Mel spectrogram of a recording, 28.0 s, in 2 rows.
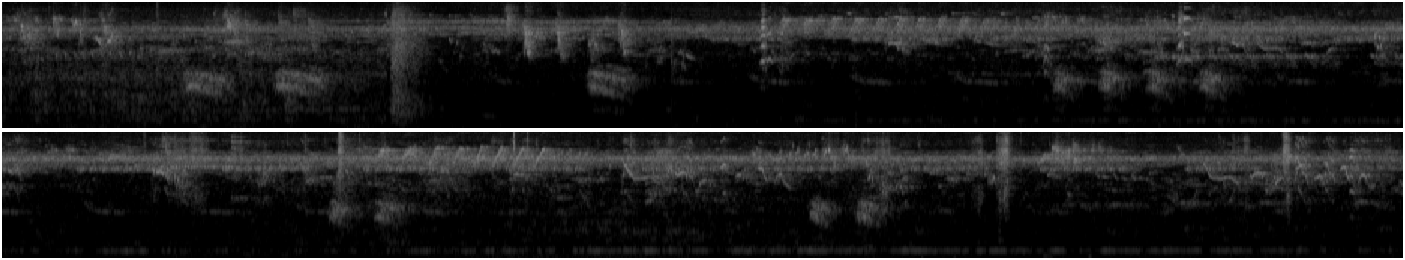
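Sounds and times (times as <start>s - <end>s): birds chirping and calling: 0.0s - 28.0s
steady high-pitched drone: 8.1s - 28.0s.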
